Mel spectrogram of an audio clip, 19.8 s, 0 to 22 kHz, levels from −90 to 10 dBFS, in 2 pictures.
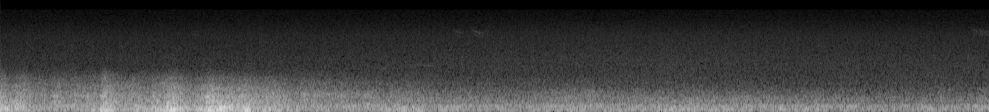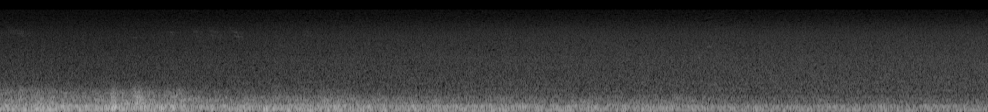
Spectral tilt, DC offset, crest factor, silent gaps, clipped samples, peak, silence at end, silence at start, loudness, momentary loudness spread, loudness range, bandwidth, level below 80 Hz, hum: -8.5 dB/octave; under 0.1%; 24 dB; none; under 0.1%; -2 dBFS; 0 s; 0 s; -26 LUFS; 20 LU; 18 LU; 11 kHz; -28 dBFS; none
